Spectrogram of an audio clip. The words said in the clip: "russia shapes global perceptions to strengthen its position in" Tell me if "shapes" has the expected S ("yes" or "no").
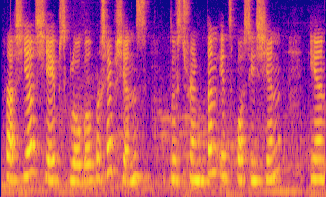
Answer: yes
